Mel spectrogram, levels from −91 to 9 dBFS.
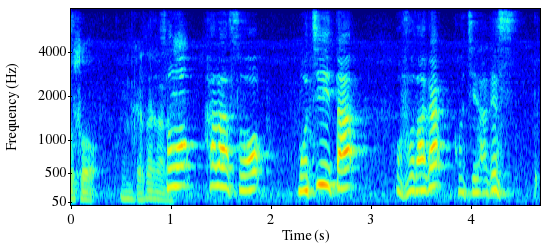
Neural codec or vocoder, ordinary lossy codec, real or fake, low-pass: none; none; real; none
